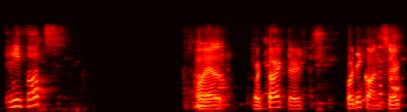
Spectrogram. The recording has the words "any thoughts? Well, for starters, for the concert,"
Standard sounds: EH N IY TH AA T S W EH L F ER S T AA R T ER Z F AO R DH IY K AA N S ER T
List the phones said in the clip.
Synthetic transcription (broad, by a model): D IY F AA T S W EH L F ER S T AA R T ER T F AO R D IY K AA N S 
